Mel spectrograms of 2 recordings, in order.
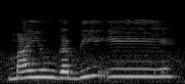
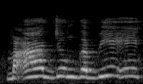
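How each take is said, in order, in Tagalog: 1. May tunog y sa gitna ng bati. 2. May tunog j sa gitna ng bati. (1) "Sabi ng taga Cebu" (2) "Sabihin naman taga Bohol"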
